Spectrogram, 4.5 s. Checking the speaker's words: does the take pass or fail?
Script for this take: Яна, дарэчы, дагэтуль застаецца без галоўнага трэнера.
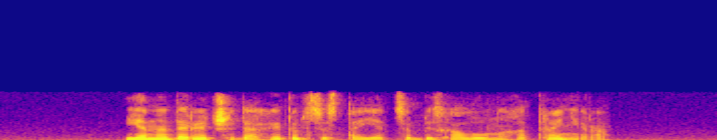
pass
